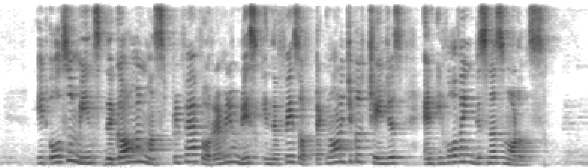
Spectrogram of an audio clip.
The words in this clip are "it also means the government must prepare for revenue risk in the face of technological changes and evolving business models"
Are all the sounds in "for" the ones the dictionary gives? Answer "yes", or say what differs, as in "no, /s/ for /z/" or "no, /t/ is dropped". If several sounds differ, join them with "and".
yes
